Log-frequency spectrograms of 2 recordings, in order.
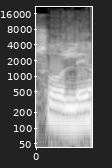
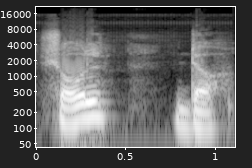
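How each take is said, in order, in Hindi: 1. यह शब्द सादी 's' ध्वनि से शुरू होता है। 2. यह शब्द 'sh' ध्वनि से शुरू होता है। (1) "इसको सोले मत पढ़ देना" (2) "क्या पढ़ेंगे?"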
